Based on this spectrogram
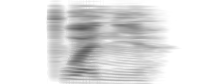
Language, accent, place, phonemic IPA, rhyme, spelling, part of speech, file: French, France, Lyon, /pwaɲ/, -aɲ, poigne, noun / verb, LL-Q150 (fra)-poigne.wav
- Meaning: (noun) grip; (verb) first/third-person singular present subjunctive of poindre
